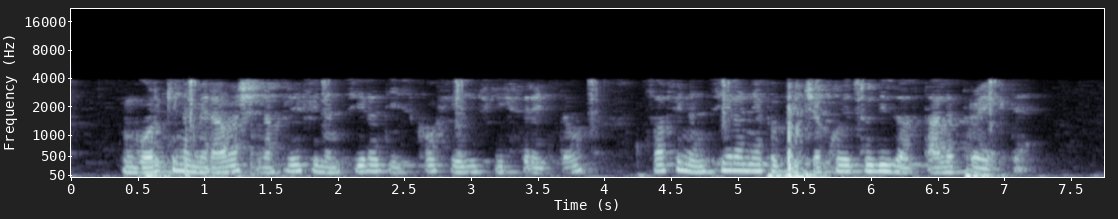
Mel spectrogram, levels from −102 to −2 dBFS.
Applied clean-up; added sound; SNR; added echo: classical method WPE with log-MMSE.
